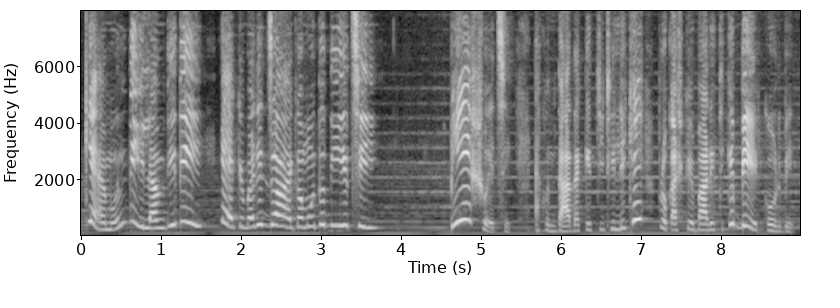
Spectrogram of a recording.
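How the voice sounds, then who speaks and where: A woman's voice: high voice, big pitch swings, normal speed, faint music behind. A woman voicing a sly young village gossip who stirs up trouble in a moral-tale cartoon. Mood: gleefully scheming. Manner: conspiratorial, gossipy.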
